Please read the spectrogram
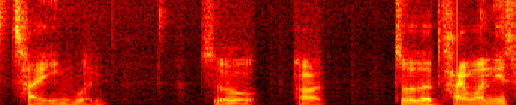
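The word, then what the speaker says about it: Tsai Ing-wen: that uh the taiwan this is sai englund so the in chinese is usually pronounced as thai england so uh so the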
